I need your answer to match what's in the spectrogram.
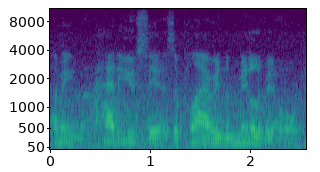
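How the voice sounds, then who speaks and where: A man reporting from the stands with a somewhat high voice, chatty and prone to stumbling restarts. He holds the mic out toward his guest, off camera. Outdoor noise is clearly heard behind him. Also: racing. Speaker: club TV reporter. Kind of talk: post-match interview questions. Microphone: handheld mic, off-camera.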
